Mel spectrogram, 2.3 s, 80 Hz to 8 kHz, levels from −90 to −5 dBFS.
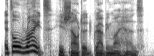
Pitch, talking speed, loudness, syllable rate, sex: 130 Hz, 205 wpm, -17 LUFS, 4.9 syllables/s, male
